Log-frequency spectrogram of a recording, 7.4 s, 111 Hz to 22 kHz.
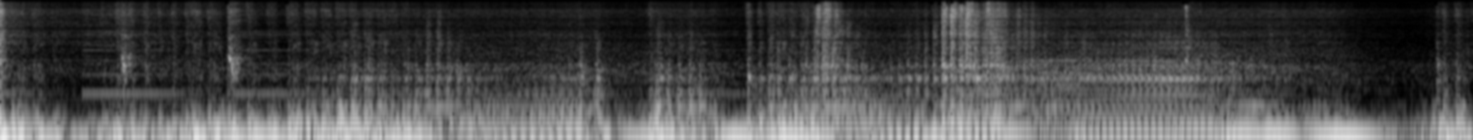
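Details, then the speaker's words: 1987 Porsche 924S with a spare air flow meter swapped in: low idle wavers and stumbles unevenly and never settles; still running rough. "all right so as you can see it's still running rough so I'm gonna try swapping in a spare DME now"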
